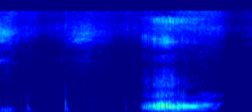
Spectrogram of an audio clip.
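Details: Four-month-old Cavalier King Charles Spaniel puppy indoors, bad-tempered because he wants bedtime on the furniture rather than his dog bed; soft thumps, then a low, droning grumbly growl lasting over a second with a slight downward slide.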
